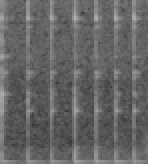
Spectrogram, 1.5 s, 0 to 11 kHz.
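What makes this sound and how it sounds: An antique Kinkozan Kyoto Satsuma stoneware vase is tapped eight times, each tap giving a short, dull knock with a low tone near 230 Hz that dies away within a fraction of a second. The dull thud rather than a ringing china tone fits real Satsuma, which is stoneware, not porcelain.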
